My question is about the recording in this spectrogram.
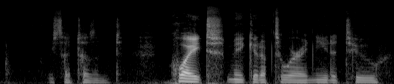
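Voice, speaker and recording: At a measured pace and with no room sound, a man with a cold, somewhat low-pitched, stuffy and sniffly, narrates his build. It's relaxed stream talk, loose and casual, as he mutters and thinks out loud.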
